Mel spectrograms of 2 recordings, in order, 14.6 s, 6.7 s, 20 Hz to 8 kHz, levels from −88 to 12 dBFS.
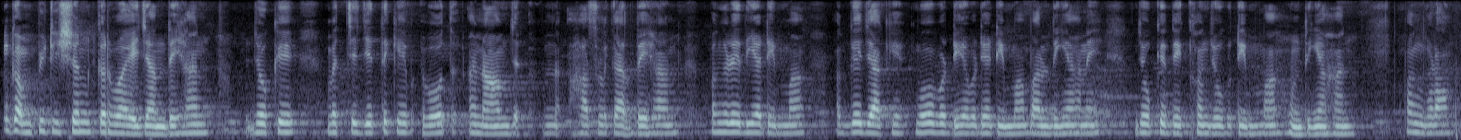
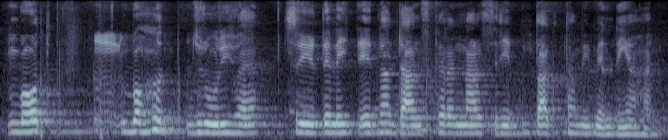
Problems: constant background noise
